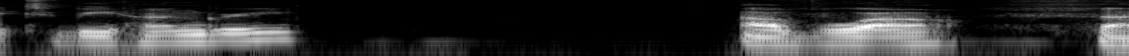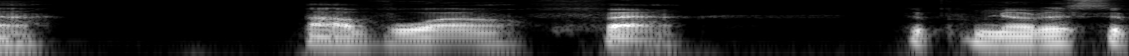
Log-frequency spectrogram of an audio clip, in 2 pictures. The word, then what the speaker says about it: avoir faim: And this sound here, this symbol in the IPA represents the E sound in red in English, so eh.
